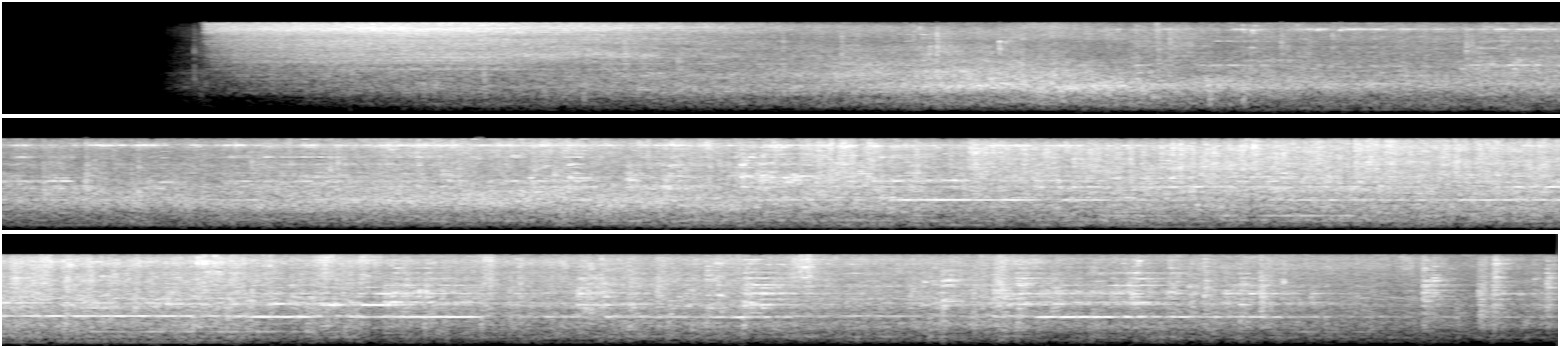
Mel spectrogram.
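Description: Electric tramcar running past close by on the track, its wheels clicking over the rail joints and squealing thinly from about halfway on. The sound cuts in suddenly about a second in and grows louder over the next few seconds.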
